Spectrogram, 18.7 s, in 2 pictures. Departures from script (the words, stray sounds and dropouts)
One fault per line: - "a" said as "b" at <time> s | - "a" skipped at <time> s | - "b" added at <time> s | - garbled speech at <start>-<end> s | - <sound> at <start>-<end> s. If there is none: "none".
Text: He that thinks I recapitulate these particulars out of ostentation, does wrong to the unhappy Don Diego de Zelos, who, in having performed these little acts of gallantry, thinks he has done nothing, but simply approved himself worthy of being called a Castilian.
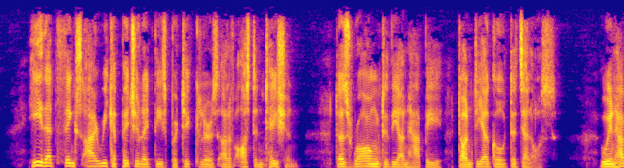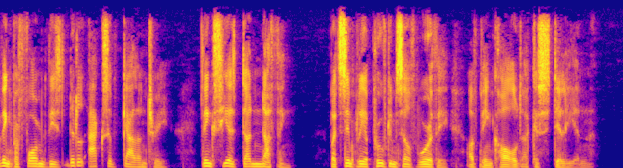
none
